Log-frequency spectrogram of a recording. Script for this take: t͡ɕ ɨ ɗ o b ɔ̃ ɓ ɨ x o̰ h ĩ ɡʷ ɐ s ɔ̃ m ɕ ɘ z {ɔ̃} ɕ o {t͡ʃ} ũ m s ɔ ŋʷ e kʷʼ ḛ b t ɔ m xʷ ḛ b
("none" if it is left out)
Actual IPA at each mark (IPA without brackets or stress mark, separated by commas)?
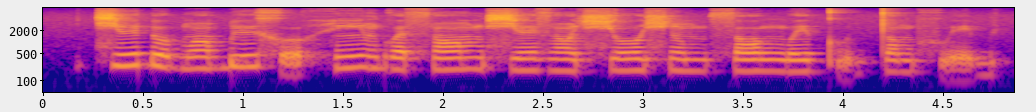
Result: ɔ̃, ɕ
